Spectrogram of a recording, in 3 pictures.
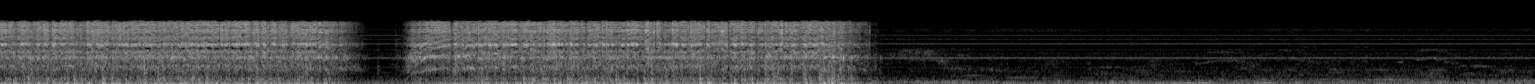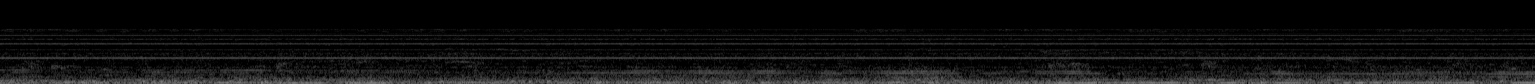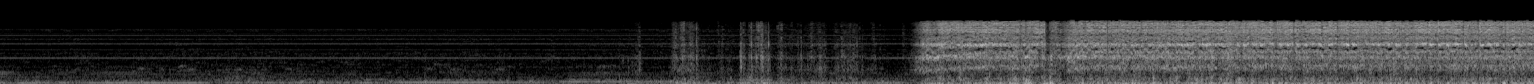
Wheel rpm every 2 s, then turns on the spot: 230, 180, 160, 230, 80, 0, 0, 0, 0, 0, 0, 0, 0, 0, 0, 0, 0, 0, 10, 20, 160, 220, 230.
36-38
